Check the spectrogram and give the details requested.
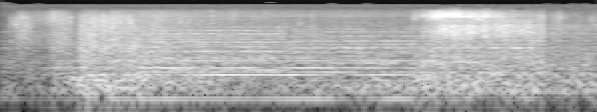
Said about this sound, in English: A few moments later, lightning strikes the oak tree, sending out a flurry of leaves.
